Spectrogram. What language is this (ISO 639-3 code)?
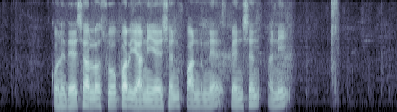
tel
